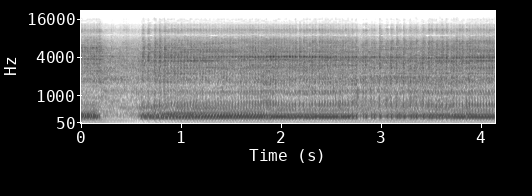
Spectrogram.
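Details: Rebuilt Kawasaki KX 85 two-stroke, maiden ride during break-in, shifting into third; crisp note pulling cleanly through the gears on a gentle ride, quiet, no rattles or misses; engine healthy.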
